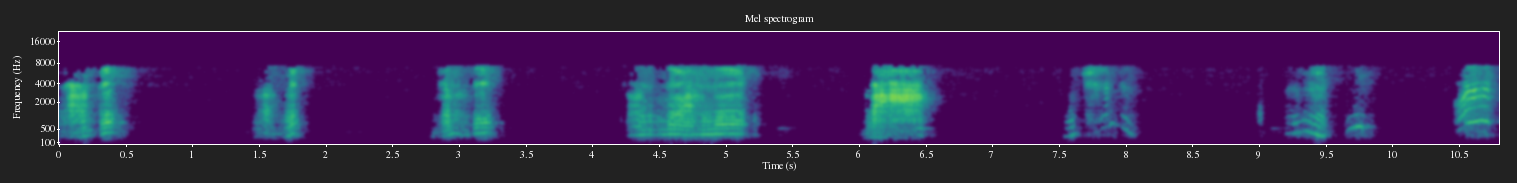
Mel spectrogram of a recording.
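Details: Indoor grey parrot under treatment for beak-tip pain, filmed by home camera, chattering in a string of about ten clipped speech-like bursts, some longer and wavering, others quick and squeaky, spaced irregularly in a silent room.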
